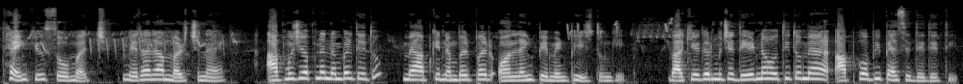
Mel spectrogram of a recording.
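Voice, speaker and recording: A woman's voice: medium pitch, normal speed, natural voice. A woman voicing an earnest, affectionate young woman from a rich family in a Hindi moral story, with an emphatic, polite manner. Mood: grateful.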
